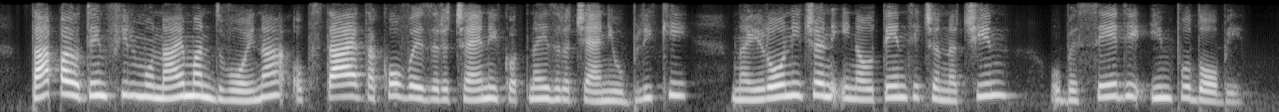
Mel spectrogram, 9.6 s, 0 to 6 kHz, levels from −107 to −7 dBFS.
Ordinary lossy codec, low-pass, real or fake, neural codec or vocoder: none; 5.4 kHz; fake; codec, 16 kHz, 0.5 kbps, X-Codec, HuBERT features, trained on LibriSpeech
